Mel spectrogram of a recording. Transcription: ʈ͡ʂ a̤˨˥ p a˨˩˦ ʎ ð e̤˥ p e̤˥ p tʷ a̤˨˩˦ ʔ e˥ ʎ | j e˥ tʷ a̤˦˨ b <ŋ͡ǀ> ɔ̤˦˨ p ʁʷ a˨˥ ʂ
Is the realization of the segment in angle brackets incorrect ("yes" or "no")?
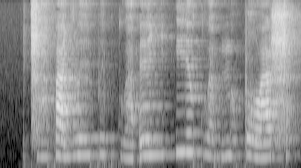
yes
